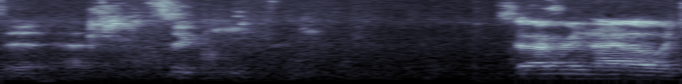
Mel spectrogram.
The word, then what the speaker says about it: tsuki: And as you will see here, moon in Japanese, as you will pronounce it, as tsuki.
